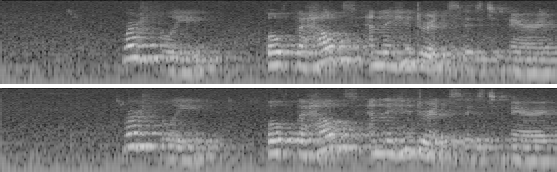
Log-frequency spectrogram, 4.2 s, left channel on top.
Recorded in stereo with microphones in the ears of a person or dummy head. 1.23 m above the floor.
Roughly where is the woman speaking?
Left.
